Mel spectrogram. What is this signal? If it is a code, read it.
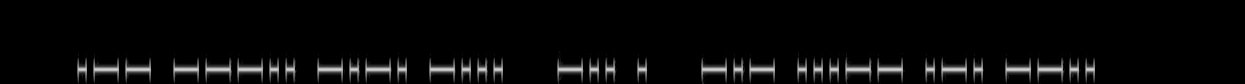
Morse code, heard as a keyed tone, about 15 wpm, 700 Hz. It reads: W8CB DE K3RZ
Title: USA Callsign DE Callsign - 4 Characters - 15wpm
